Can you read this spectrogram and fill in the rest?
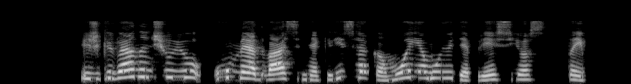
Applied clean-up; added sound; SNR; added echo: none; none; none; none.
